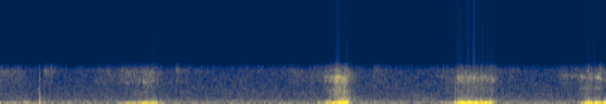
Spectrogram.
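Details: English bulldog that snores constantly; soft, breathy, rasping snores recur every one and a half to two seconds at low volume over faint background hiss.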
